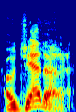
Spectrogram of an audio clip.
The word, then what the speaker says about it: Ojeda: Is that pronounce his name, Peter? Ojeda.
